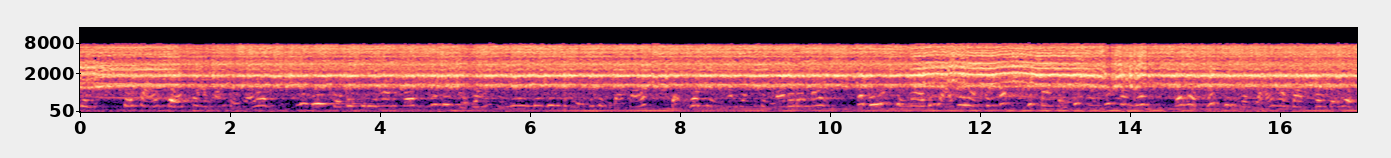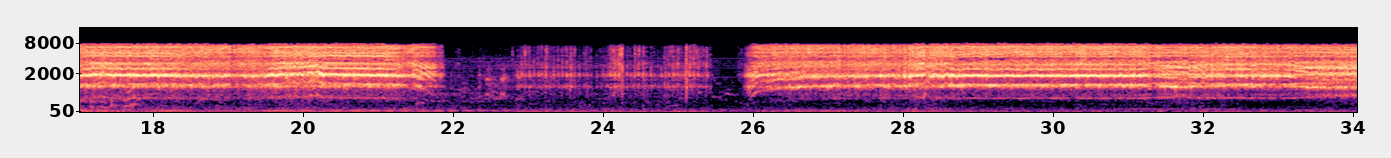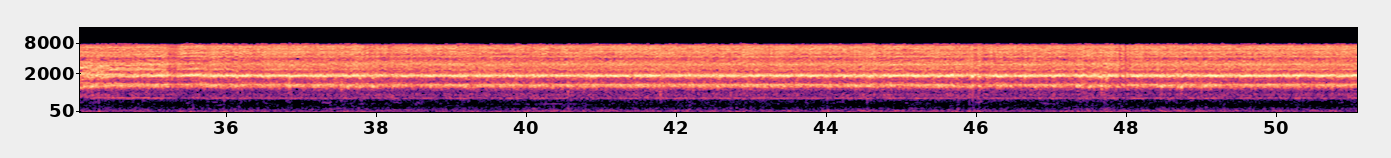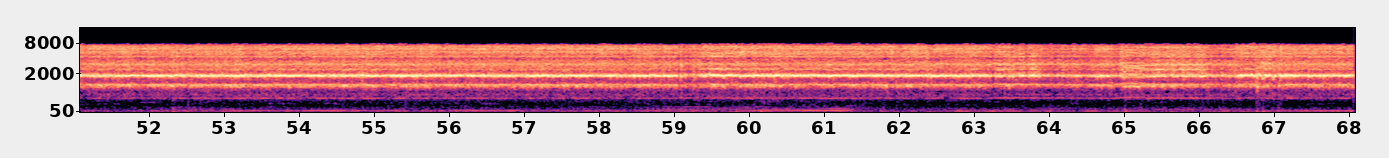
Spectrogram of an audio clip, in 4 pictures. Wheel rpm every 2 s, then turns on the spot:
160, 160, 160, 160, 160, 160, 160, 160, 160, 160, 140, 10, 10, 130, 160, 160, 160, 160, 160, 160, 160, 160, 160, 160, 160, 160, 160, 160, 160, 160, 160, 160, 160, 160.
22-26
